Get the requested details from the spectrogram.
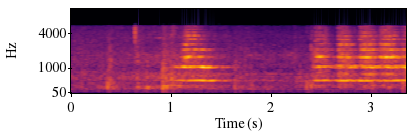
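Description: A bicycle bell rings nearby.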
